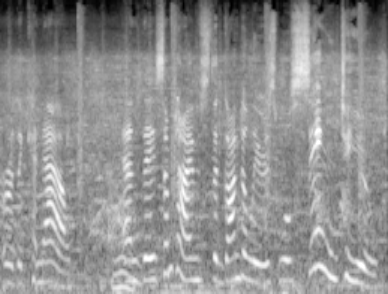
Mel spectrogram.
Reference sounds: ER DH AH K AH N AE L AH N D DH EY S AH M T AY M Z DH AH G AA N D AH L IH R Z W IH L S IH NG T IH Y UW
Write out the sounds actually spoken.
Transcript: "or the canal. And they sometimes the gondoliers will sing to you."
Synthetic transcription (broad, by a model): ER DH AH K AH N AE L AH N DH EY S AH M T AY M Z DH AH G AA N D AH L IH R Z W IH L S IH NG T IH Y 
